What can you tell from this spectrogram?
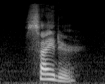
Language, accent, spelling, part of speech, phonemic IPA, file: English, US, cider, noun, /ˈsaɪ̯.dɚ/, En-us-cider.ogg
- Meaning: 1. An alcoholic, often sparkling (carbonated) beverage made from fermented apples 2. This or any similar alcoholic drink made from similar fruit, such as pears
